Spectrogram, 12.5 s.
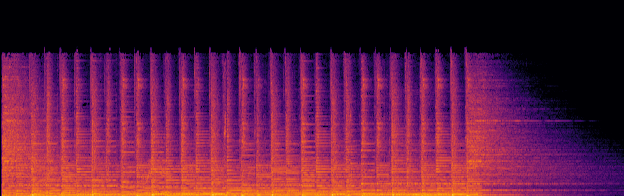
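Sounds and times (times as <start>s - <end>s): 
music sting: 0.0s - 11.7s.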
